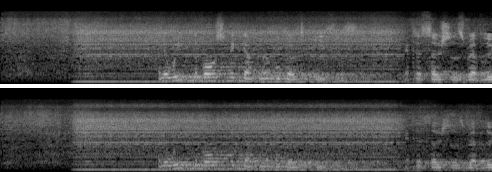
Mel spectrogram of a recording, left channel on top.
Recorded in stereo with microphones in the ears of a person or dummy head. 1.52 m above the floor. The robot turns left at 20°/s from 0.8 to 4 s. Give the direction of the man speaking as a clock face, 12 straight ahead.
9 o'clock.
